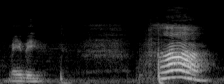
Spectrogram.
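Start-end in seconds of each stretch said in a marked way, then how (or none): 1.6-2.1 pained cry. Real, not acted. Pain from spicy food.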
